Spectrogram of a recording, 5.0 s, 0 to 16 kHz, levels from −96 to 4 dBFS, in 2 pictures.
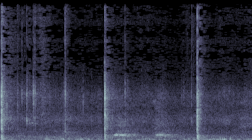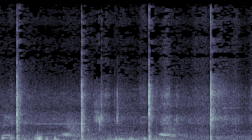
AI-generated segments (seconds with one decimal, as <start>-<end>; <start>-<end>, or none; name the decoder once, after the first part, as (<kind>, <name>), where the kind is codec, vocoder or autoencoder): none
